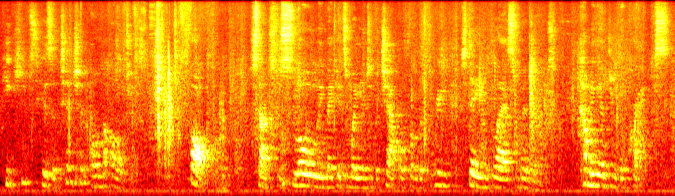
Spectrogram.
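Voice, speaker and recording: A woman's voice: mid-range voice, unhurried. Female narrator for a staged play reading, reading directions, heard far off in a noisy, echoing room. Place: large bare indoor room, staged reading before a small audience. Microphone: distant camera.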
